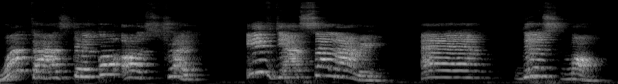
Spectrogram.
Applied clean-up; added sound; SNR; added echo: none; none; none; reverberation time 0.3 s.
